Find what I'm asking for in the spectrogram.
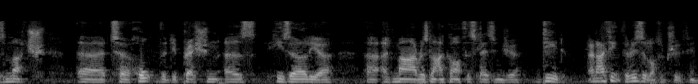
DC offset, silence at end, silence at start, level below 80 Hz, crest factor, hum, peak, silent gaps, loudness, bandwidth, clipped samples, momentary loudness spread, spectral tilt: under 0.1%; 0 s; 0 s; -60 dBFS; 18 dB; none; -14 dBFS; none; -31 LUFS; 8 kHz; under 0.1%; 8 LU; -4 dB/octave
